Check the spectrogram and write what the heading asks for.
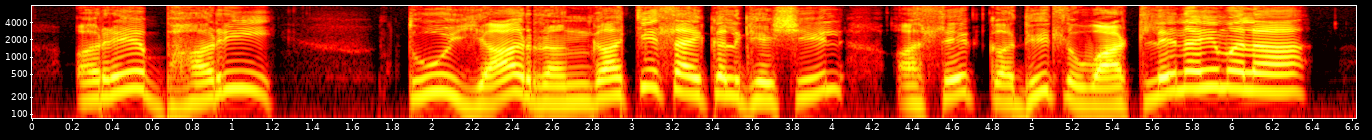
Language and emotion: Marathi, surprised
